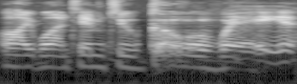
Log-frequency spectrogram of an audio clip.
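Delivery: darkly ominous, foreboding tone. Reacting to a presentation video on stream with others, ominous. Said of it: "[Winward, ominously]".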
